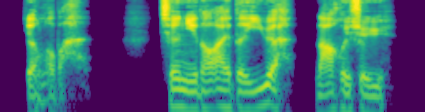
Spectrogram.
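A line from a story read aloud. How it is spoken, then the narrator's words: Gloomy voice on phone. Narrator (Chinese): 杨老板接到狗秘书电话，声音阴沉着说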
